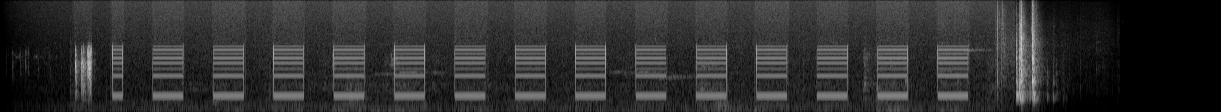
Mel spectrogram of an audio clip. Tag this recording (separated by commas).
Telephone, Alarm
